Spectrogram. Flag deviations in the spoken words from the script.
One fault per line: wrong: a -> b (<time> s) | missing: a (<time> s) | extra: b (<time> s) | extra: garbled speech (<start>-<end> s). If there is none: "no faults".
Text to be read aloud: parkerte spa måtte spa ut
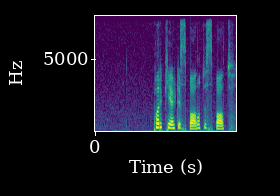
no faults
